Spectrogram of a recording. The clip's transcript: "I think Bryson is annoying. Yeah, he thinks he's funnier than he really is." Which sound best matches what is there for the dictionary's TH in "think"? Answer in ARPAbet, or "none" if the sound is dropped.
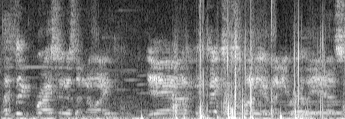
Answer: TH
